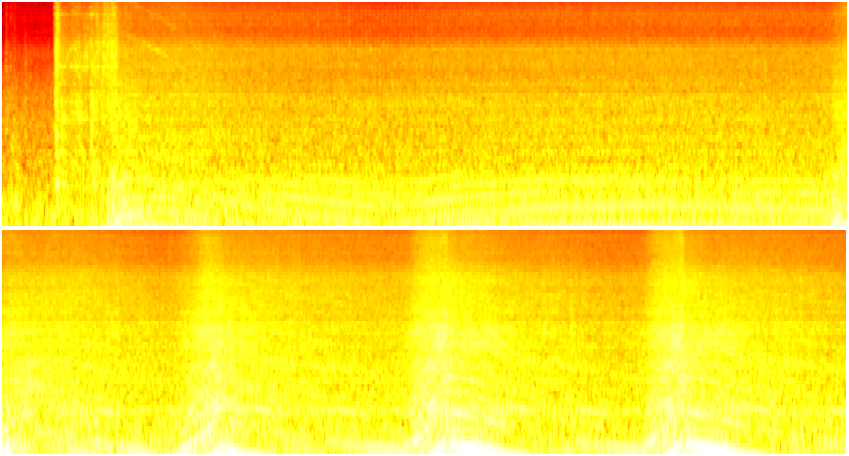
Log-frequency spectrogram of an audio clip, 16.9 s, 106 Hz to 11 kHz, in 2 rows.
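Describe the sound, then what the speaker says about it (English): A 2020 Subaru Forester SUV engine starts, settles into a low steady idle, then revs sharply four times in a row with a deep exhaust rumble, close and loud. "As always, here is that exhaust clip."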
